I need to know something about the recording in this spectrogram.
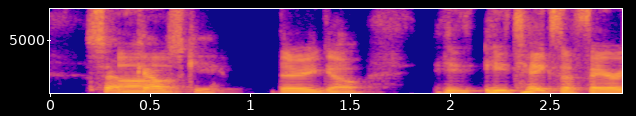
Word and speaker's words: Sapkowski: author, and I'm not going to try to pronounce his name. Sapkowski.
